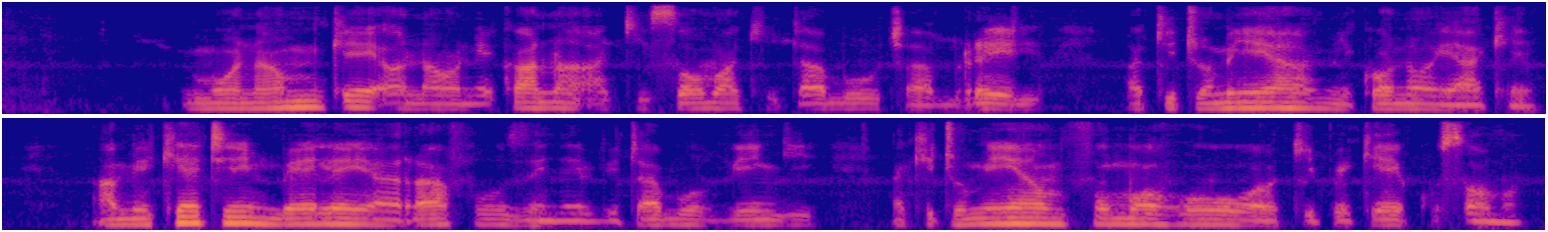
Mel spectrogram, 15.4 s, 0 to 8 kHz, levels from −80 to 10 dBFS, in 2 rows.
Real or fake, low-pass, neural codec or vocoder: fake; 7.2 kHz; codec, 24 kHz, 3 kbps, HILCodec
